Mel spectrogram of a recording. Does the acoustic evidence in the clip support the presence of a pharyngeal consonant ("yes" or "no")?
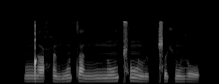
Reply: yes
